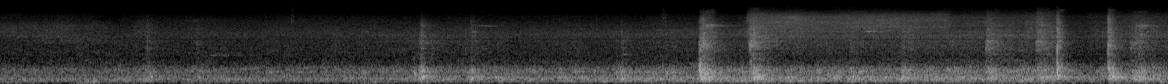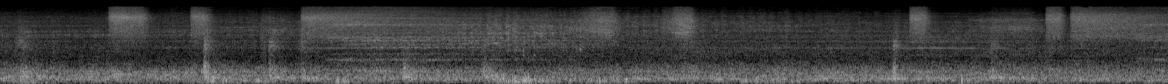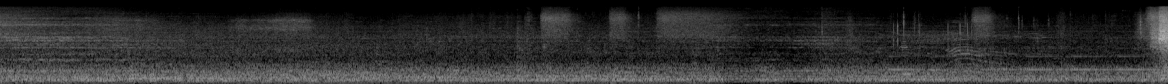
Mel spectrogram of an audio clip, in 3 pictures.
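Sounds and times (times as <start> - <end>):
train wheels clicking over rail joints: 6.2 - 18.7
air hissing: 28.7 - 30.6, 34.7 - 35.0.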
